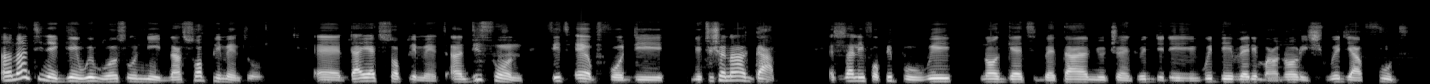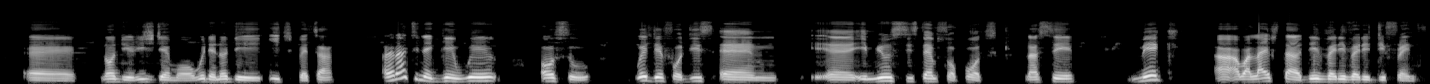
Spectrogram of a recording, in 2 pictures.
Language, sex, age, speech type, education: Nigerian Pidgin, male, 30-45, spontaneous, tertiary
